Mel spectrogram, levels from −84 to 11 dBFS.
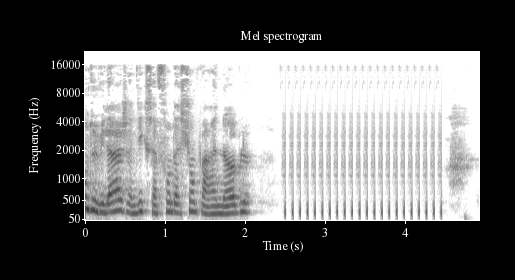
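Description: At 2.51 s, just after "fondation par un noble", a system hang loop begins and runs to 4.46 s. The driver stalled while the hardware kept replaying one 92.88 ms chunk, which fits a 4096-sample buffer, 21 times. The result is a machine-gun stutter at 10.8 Hz, with about two seconds of speech lost.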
